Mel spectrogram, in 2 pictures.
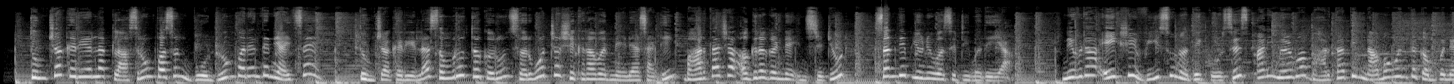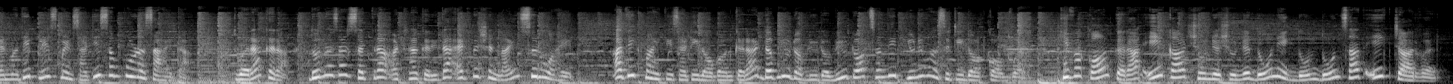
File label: Marathi IVR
